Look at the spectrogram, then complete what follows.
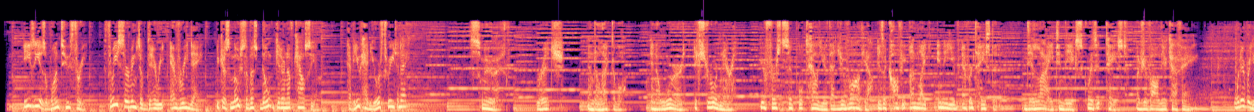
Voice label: Commercial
